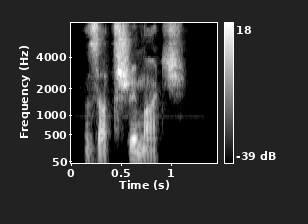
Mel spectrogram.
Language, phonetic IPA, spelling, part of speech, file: Polish, [zaˈṭʃɨ̃mat͡ɕ], zatrzymać, verb, Pl-zatrzymać.ogg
